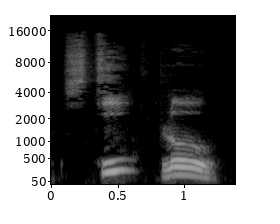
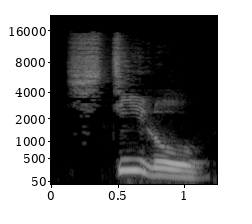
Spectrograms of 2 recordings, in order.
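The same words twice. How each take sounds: First: "stylo" split into sty, then lo; syllable by syllable. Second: Said in the usual way. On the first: Shown as a demonstration. Teacher helping pupils hear the i, "stylo" in separate syllables. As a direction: pause between the two syllables of "stylo". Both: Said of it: "on entend i".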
